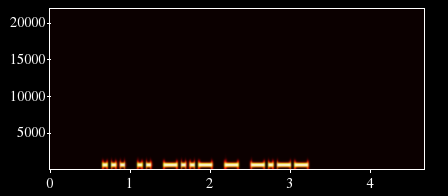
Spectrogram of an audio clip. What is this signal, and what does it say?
Morse code, heard as a keyed tone, about 22 wpm, 700 Hz. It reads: SIXTY
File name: 5 Letter Words - First 3 Letters Given - 22wpm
